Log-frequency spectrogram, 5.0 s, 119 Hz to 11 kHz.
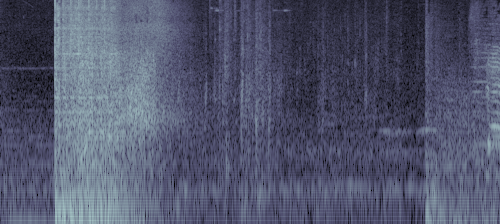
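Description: Gunfire in the game XCOM 2: a loud sudden burst of shots that trails off into a rumbling decay, followed a few seconds later by another heavy blast onset, close and dominant.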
